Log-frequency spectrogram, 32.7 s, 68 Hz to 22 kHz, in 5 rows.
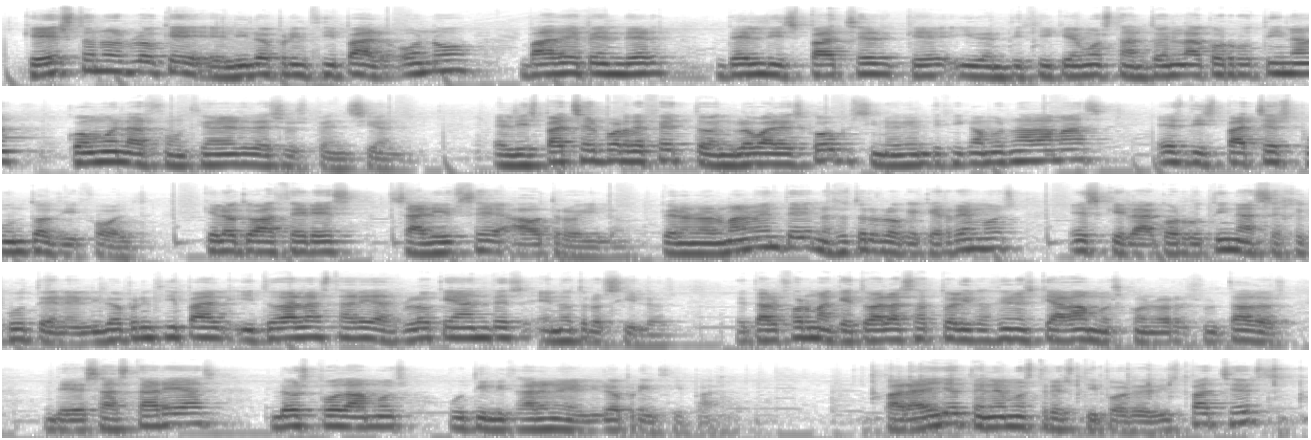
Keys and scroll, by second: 0.0 ctrl+v, 30.3 ctrl+shift+z, 32.4 Return.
